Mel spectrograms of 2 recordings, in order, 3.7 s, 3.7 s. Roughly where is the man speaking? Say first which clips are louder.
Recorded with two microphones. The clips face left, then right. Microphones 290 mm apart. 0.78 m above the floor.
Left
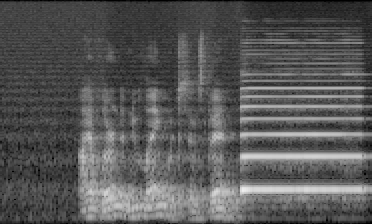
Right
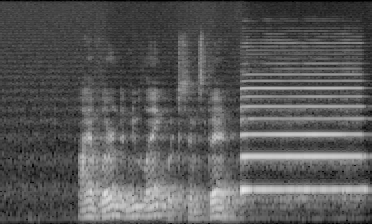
Right 3 dB; right.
